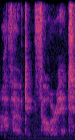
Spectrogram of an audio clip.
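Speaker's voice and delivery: very slow, hushed, leaning-in whisper. Retelling what a friend leaned in and said: imitating a whisper. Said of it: "And he whispered it".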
